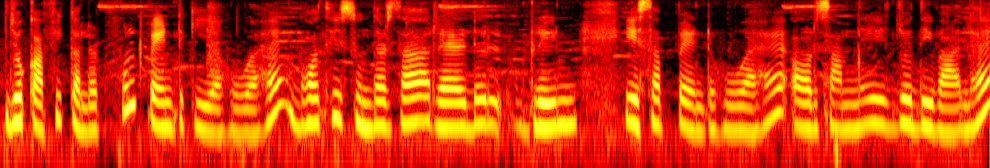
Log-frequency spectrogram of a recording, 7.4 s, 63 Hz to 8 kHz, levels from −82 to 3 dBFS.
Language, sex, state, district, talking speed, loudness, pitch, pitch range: Hindi, female, Chhattisgarh, Raipur, 195 wpm, -18 LUFS, 220 Hz, 200-235 Hz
